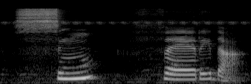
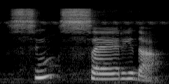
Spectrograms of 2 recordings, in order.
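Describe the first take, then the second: First: The c is said as a th sound. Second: The c is said as an s sound. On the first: "Na Espanha" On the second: "Na Argentina"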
